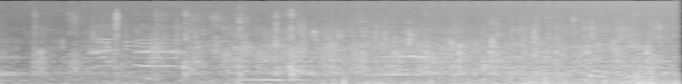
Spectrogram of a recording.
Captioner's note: applause and cheering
